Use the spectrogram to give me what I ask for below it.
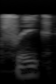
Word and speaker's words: Freke: I kind of prefer to say Freka, but uh, he pronounces it Freak, D.M.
